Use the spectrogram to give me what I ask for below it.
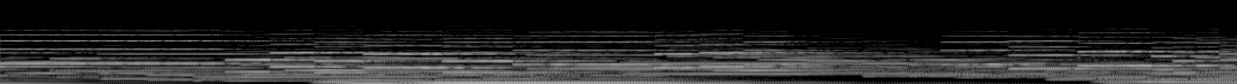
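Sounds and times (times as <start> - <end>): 
oboe organ: 0.0 - 12.3.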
